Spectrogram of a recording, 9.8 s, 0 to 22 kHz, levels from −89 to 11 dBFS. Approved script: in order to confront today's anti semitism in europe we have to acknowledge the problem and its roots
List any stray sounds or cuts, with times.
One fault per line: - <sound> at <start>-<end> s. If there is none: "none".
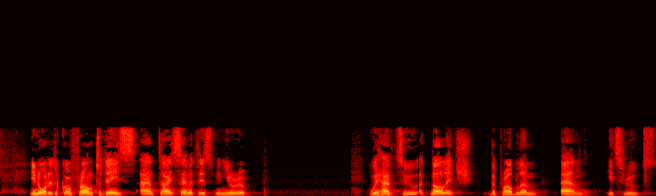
none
